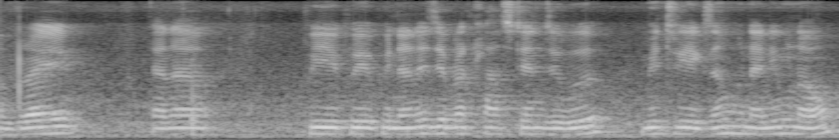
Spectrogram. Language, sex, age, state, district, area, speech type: Bodo, male, 18-30, Assam, Kokrajhar, rural, spontaneous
